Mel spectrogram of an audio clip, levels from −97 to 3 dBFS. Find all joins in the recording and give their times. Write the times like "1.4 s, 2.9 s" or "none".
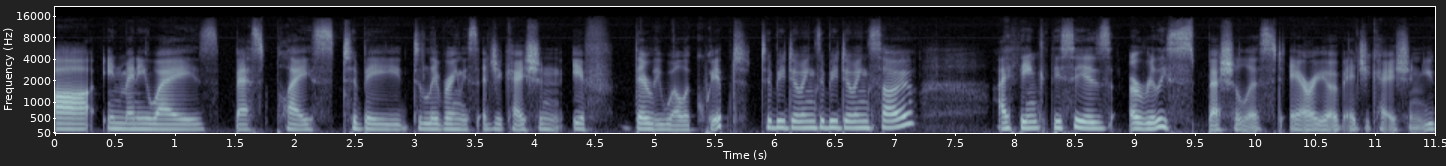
1.4 s, 5.0 s, 6.4 s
